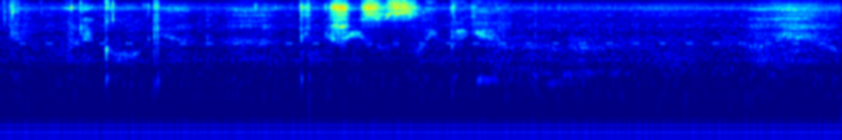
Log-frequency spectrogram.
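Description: A girl whispering close to the microphone, in a few short breathy bursts about halfway through, over a faint steady hiss.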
